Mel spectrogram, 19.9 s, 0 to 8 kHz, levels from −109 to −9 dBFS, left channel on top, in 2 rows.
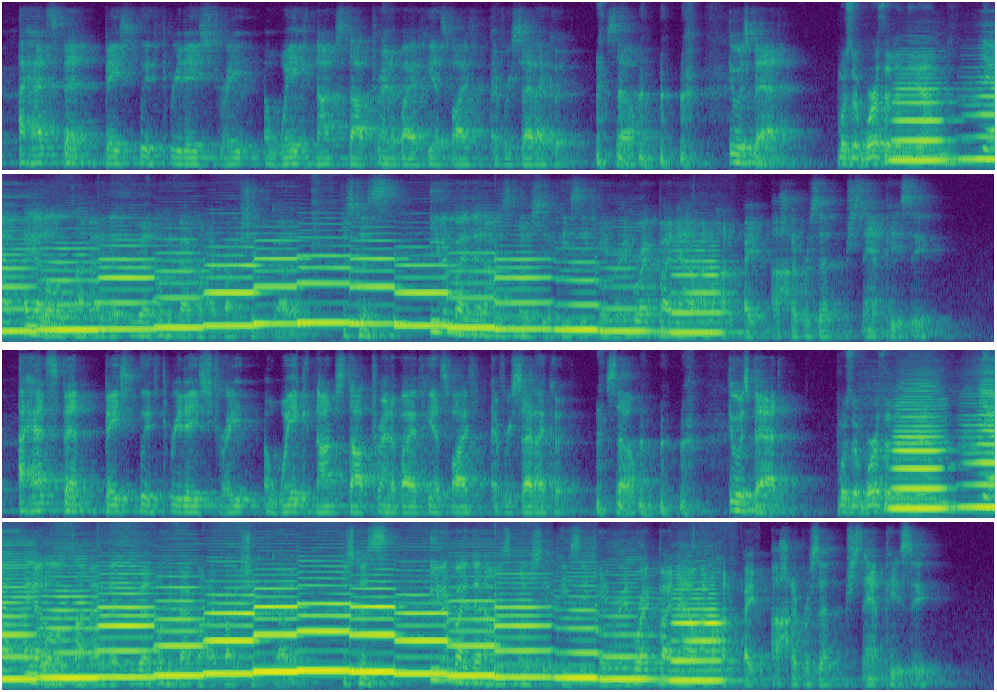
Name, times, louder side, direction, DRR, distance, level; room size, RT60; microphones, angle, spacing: voice 1, 0.2-5.7 6.1-6.3 7.3-7.8 9.8-12.9 13.3-19.2, right 2 dB, 35° right, 2.2 m, -35 dB
voice 2, 5.9-7.2 8.4-9.6 13.0-13.1, left 1 dB, 20° left, 1.0 m, -35 dB
Wind instrument woodwind instrument, 8.9-17.2, right 6 dB, 80° right, 0.5 m, -18 dB
19.5 x 13.0 x 5.8 m
head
